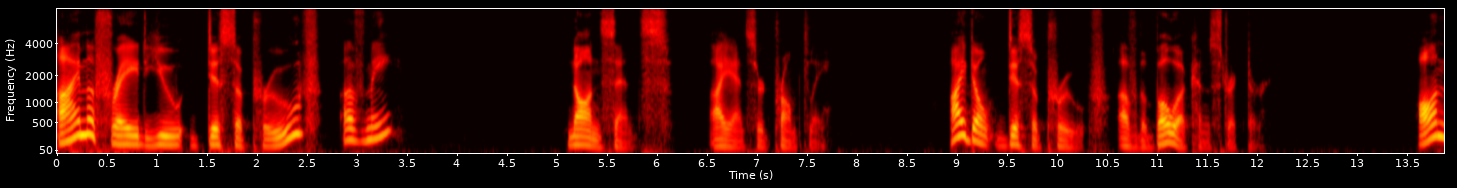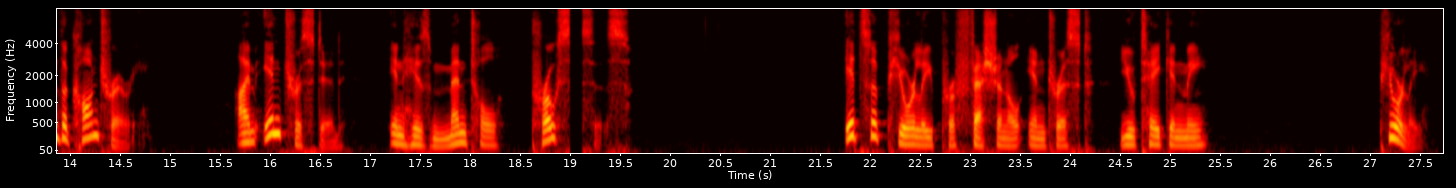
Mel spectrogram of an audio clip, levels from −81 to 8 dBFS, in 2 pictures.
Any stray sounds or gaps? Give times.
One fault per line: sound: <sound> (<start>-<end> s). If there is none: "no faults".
sound: dropout (19.0-19.1 s)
